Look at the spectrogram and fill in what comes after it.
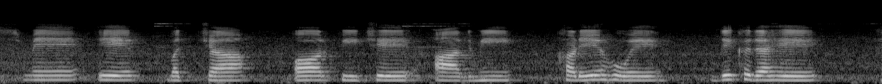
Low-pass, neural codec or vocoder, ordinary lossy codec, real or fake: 7.2 kHz; none; AAC, 48 kbps; real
